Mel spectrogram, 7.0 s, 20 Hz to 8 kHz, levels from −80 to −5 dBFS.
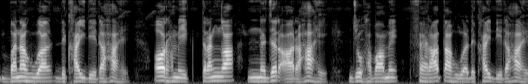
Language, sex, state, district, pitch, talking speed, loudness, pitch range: Hindi, male, Chhattisgarh, Bastar, 130 Hz, 195 wpm, -21 LUFS, 120-140 Hz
